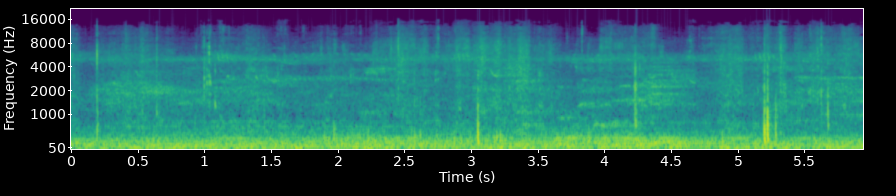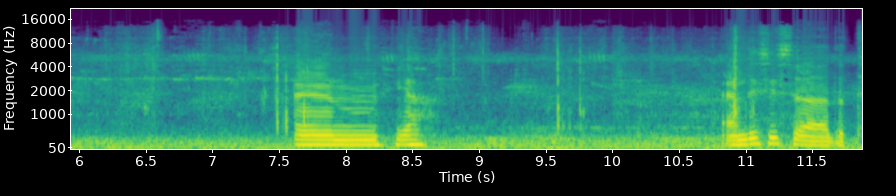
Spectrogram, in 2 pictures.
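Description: Phones tap softly as they are laid down on grass.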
